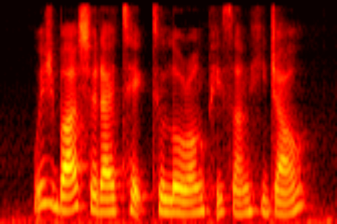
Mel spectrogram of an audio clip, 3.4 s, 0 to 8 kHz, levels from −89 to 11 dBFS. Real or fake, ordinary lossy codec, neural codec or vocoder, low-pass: fake; none; codec, 16 kHz, 0.9 kbps, LongCat-Audio-Codec; 7.2 kHz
